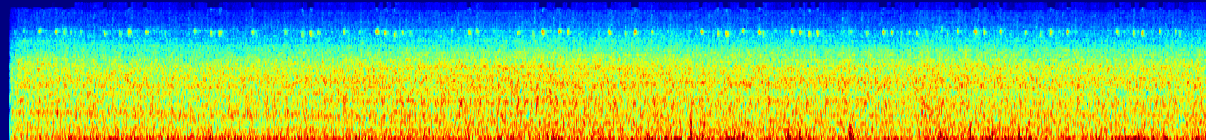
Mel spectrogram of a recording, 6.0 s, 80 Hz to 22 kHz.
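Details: 2nd-generation Toyota Tacoma pickup on a cold start below 35 degrees, faint, fast, light ticking over a rough, noisy idle, heard only for the first five minutes; cause unknown.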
